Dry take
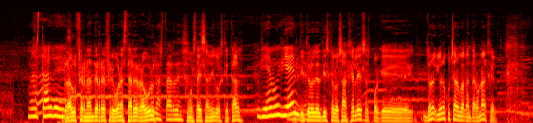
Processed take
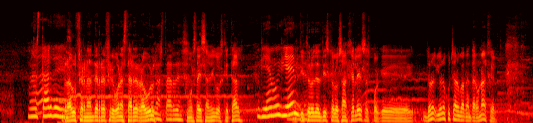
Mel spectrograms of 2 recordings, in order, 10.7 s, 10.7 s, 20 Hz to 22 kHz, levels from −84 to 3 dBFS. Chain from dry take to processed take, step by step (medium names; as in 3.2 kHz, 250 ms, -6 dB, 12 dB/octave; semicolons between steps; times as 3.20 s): 7.54–9.44 s: low-pass 1.4 kHz 6 dB/octave; spring tank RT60 2.7 s, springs 53 ms, chirp 60 ms, DRR 19 dB; trim -4.5 dB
